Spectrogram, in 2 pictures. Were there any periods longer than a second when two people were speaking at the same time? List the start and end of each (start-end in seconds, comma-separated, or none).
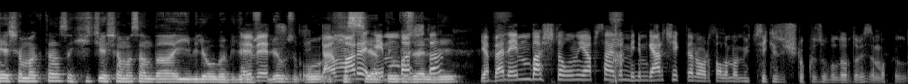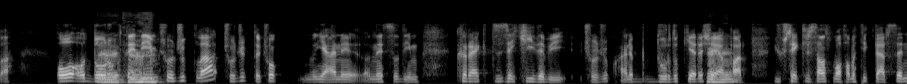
2.4-4.6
